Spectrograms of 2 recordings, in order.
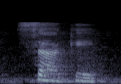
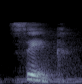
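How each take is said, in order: First: The first vowel sounds like 'ah' in father. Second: The first vowel does not sound like 'ah'. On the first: It names a Japanese drink. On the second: It means for the purpose of.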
